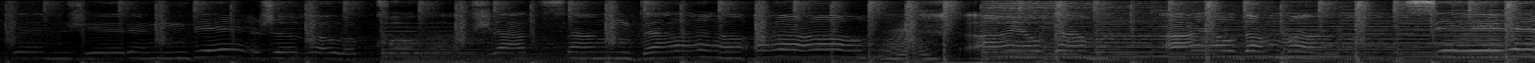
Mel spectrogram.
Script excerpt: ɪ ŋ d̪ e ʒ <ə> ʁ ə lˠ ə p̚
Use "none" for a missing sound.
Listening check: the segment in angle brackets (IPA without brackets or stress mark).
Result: ə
